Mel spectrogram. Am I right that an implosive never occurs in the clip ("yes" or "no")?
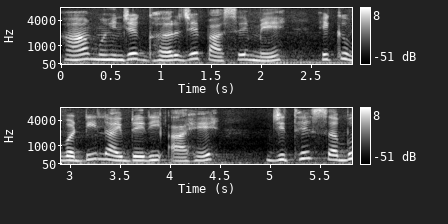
yes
